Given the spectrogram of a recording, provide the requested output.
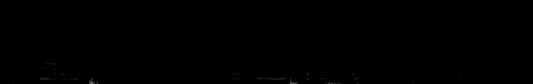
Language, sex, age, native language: Icelandic, female, 20-29, Icelandic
